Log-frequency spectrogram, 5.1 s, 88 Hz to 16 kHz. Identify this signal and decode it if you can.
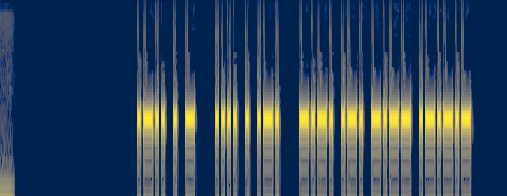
Morse code, heard as a keyed tone, about 40 wpm, 700 Hz. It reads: LET HER CRY.
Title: Sentences from Top 1000 Words - Review Part 2 - 40wpm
